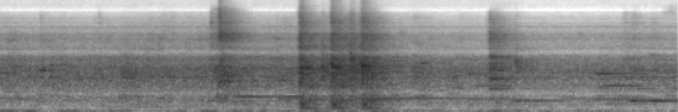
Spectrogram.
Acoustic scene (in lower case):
cafe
